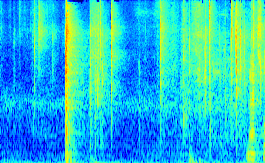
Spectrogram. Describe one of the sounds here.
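Foil wrappers crinkle as a hand handles them.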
